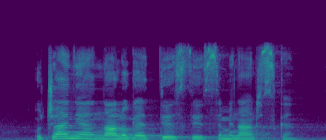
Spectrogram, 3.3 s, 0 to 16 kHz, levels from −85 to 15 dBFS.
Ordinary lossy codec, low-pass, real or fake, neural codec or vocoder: none; 10.8 kHz; real; none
